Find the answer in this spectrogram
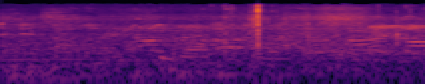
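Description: Indistinct shouts and calls from rugby players across a floodlit pitch, over a low steady rumble, with one sharp knock a little past halfway.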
